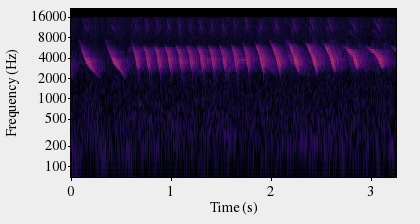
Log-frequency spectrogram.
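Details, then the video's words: Canary from Central Java, Indonesia, singing a rapid tour of high, sharply downslurred notes, about eight per second, evenly repeated throughout with faint background hiss. "Kenari BAGUS!"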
